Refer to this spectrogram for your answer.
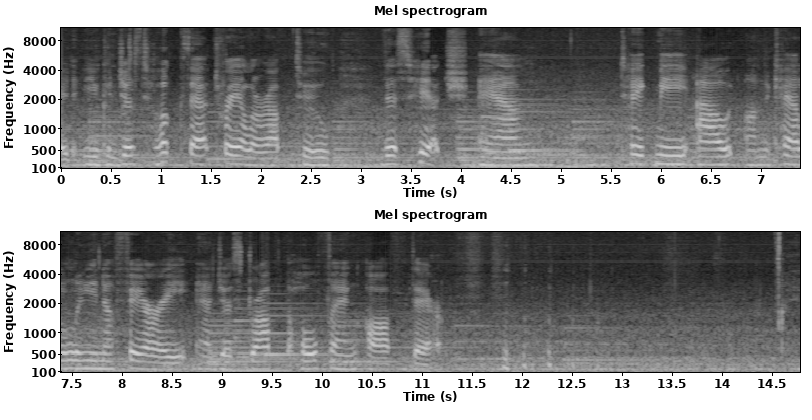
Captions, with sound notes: "you can just hook that trailer up to this hitch "and take me out on the Catalina ferry "and just drop the whole thing off there." (chuckles)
